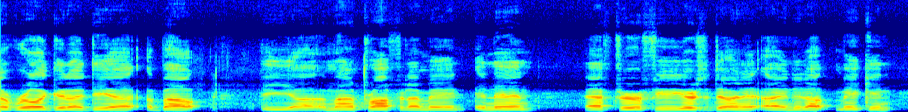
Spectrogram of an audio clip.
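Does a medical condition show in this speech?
Yes: cerebral palsy.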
